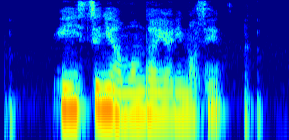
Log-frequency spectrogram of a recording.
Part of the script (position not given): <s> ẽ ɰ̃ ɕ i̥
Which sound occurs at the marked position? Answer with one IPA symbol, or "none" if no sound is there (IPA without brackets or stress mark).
h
